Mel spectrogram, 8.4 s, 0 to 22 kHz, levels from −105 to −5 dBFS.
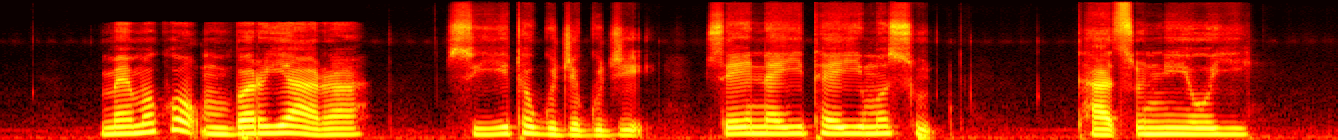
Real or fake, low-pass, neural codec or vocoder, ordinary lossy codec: fake; none; autoencoder, 48 kHz, 128 numbers a frame, DAC-VAE, trained on Japanese speech; none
